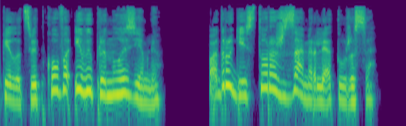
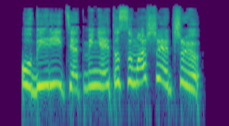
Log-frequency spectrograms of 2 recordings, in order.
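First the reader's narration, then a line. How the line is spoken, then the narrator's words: Exhausted scream. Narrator (Russian): закричала Цветкова, не имея сил даже сопротивляться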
